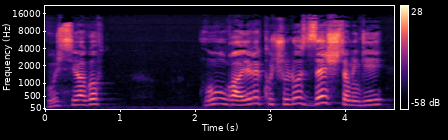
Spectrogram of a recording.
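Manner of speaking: lively children's story reading, characters lightly voiced; expressive storybook narration with playful character voices. A narrator's reading. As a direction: tell it like a bedtime tale for kids. Reads the story aloud.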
